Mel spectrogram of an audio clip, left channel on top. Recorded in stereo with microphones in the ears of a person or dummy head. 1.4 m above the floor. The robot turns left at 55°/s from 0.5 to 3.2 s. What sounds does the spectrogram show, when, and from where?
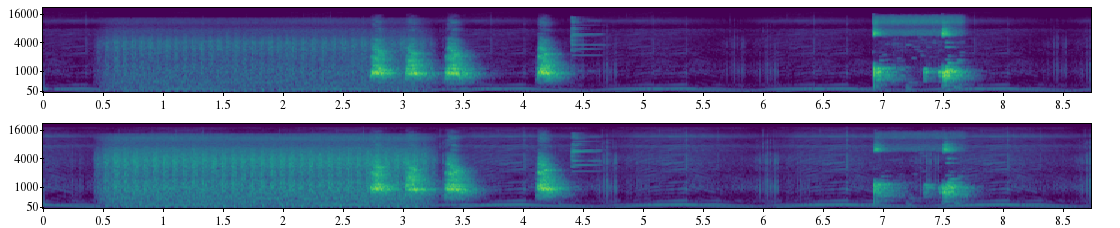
2.7 s a dog barking: 35° right (ahead or behind), 1.6 m; by 4.3 s 50° right (ahead or behind), 1.6 m
4.4 s a chime: 25° left (ahead or behind), 0.6 m
6.9 s knocking: 55° left (ahead or behind), 0.5 m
